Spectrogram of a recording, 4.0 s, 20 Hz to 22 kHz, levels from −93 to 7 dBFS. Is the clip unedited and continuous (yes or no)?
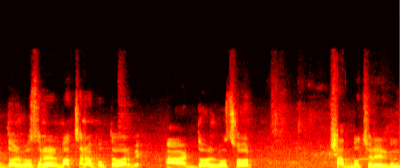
yes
